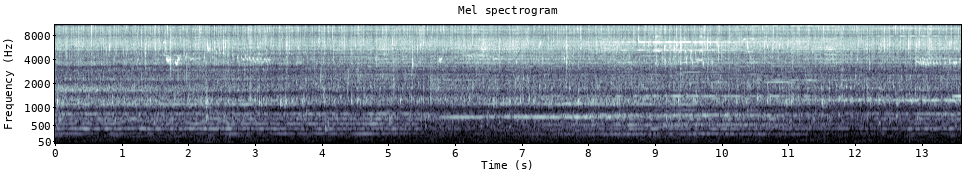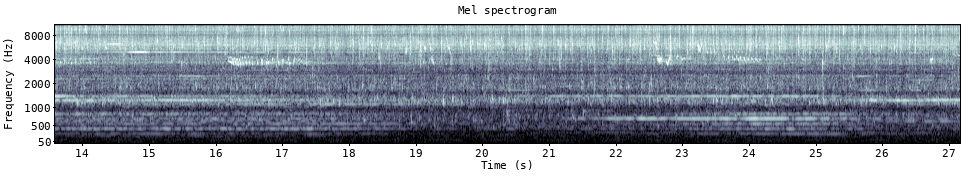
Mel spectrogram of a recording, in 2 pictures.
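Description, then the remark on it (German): Ocean waves wash in a steady, continuous rush with only gentle swells in loudness, a broad hiss of water filling the whole stretch with no voices. “Und im gleichen Rhythmus, wie die Wellen kommen und gehen, können auch deine Gedanken kommen und gehen.”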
